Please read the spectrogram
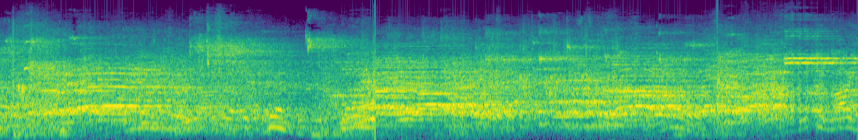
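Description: Live basketball game audio in a gym: sneakers squeaking on the court in many short, bending squeals, a basketball bouncing, and a crowd talking and calling out, all echoing in the hall.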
